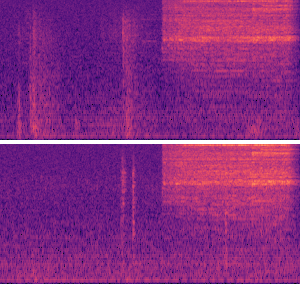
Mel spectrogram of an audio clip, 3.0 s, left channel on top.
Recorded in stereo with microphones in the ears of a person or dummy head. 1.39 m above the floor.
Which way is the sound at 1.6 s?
10° left (ahead or behind).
